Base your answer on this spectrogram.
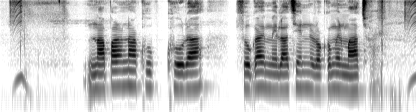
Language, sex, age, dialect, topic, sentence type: Bengali, male, 18-24, Rajbangshi, agriculture, statement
